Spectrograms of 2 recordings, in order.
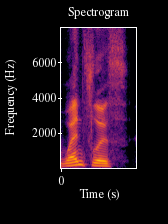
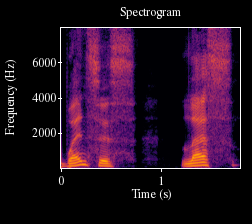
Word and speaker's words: Wenceslas: Stephen but it's good I've been pronouncing his name wrong so it's good King wences less looked out on the Feast of Stephen so good I didn't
